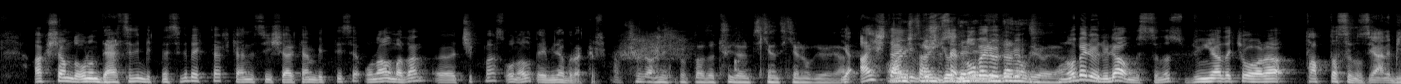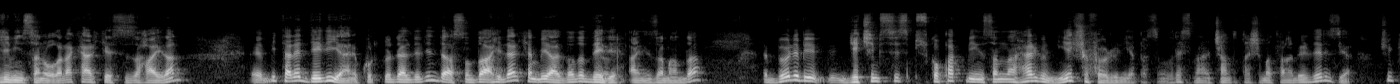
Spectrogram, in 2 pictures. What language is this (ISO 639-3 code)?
tur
